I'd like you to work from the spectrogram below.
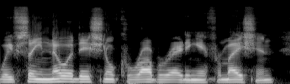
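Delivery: ordinary talk, nothing marked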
